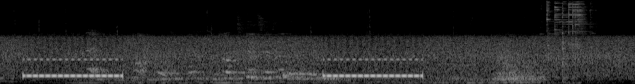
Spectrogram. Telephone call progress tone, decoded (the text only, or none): ringback tone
